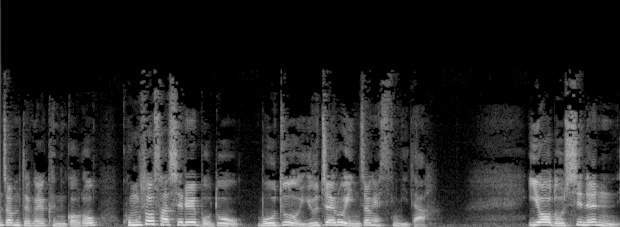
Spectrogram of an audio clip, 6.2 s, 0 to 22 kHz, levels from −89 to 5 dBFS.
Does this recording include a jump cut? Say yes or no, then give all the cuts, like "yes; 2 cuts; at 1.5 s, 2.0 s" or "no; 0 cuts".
no; 0 cuts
